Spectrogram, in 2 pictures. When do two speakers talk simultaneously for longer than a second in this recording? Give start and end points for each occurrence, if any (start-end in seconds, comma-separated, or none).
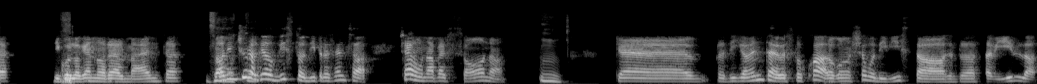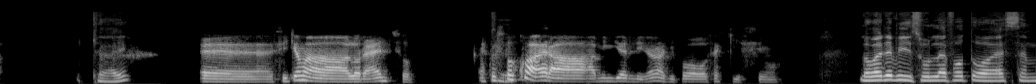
none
